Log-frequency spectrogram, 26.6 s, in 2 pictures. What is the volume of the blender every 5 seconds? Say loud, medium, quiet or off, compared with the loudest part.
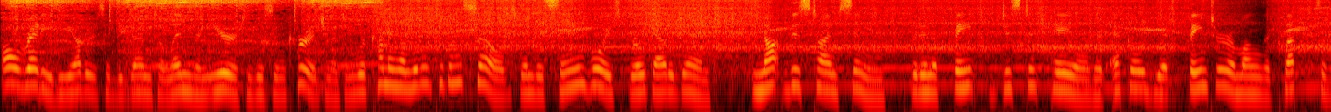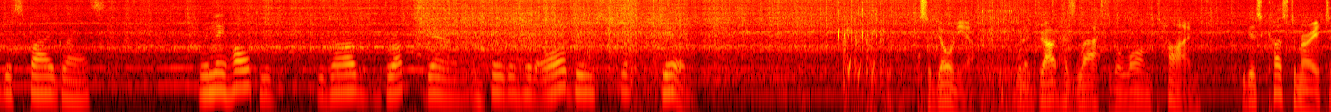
medium, medium, medium, loud, loud, medium.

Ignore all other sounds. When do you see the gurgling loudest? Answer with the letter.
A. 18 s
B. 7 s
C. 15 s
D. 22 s
D.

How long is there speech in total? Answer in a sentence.
The speech can be heard for 23 seconds in total.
